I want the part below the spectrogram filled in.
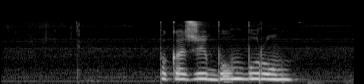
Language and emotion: Russian, neutral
